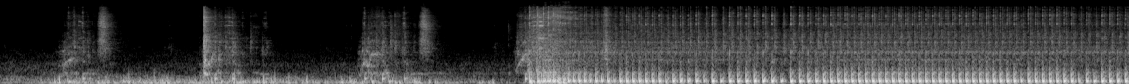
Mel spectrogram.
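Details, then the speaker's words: Briggs Intek 206cc 6hp single-cylinder engine in a Doodlebug DB30 minibike, first start after install with a new home-made side exhaust and old tank zip-tied on: three pull-start tugs, then a fast steady putter; normal running. "Okay, so I'm still waiting for the new gas tank to come in, but I'm just dying to hear how this new exhaust sounds."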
